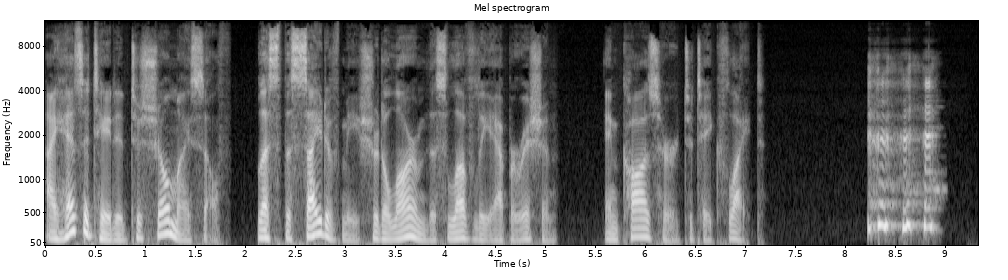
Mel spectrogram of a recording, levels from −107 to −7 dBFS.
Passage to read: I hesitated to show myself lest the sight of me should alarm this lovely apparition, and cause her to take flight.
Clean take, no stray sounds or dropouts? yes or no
no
